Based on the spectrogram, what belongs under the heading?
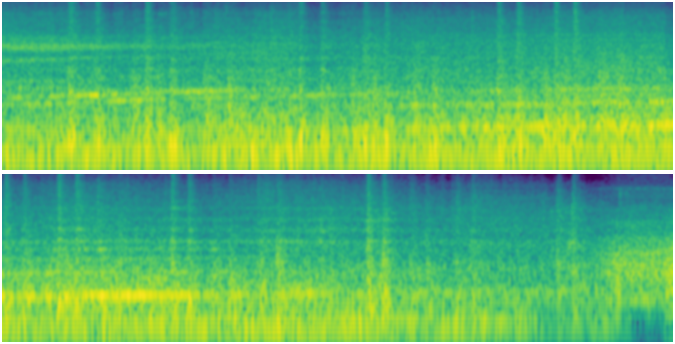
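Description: Electric commuter train running along the platform, its traction motors whining in a slowly rising pitch as it picks up speed, with the wheels clacking over rail joints.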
